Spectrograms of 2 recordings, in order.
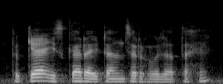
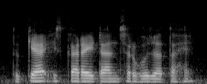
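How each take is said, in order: No difference in how they are said.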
